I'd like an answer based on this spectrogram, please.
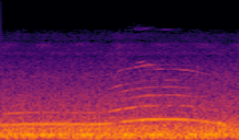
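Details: Domestic cats said to be quarrelling with each other: one long drawn-out meow, first level, then rising and falling in a wavering arc over about two seconds, over a steady low hum.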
